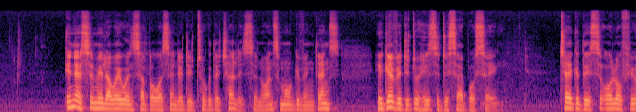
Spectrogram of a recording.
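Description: A man speaks slowly and solemnly into a close microphone.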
